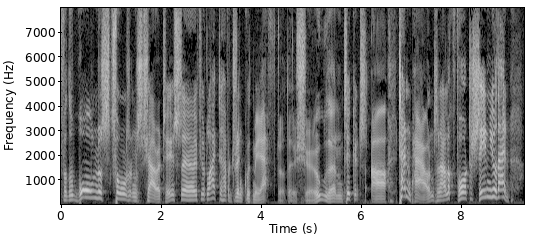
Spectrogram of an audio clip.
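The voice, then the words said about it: Richard O'Brien impression, very high then low. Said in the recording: “That impression, by the way. ... Richard O'Brien goes very high and then he goes very low, so like that.”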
